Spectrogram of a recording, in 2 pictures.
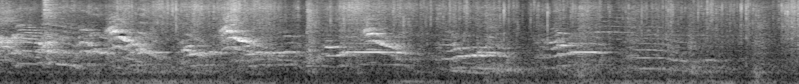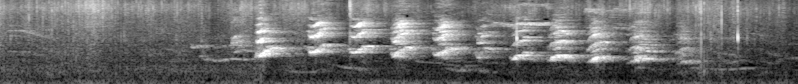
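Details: Shih Tzu whining with thin, sliding whimpers and yips for several seconds, then breaking into a rapid burst of loud, sharp barks, about three a second, before trailing off.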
